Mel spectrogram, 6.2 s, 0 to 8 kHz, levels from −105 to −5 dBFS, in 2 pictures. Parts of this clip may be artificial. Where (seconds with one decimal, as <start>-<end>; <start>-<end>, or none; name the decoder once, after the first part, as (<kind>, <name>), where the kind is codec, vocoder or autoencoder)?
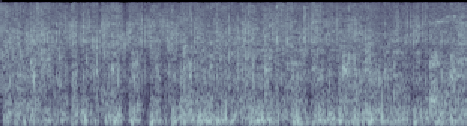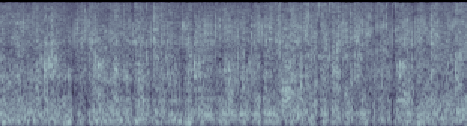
2.7-4.0 (vocoder, BigVGAN v2); 4.5-5.6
